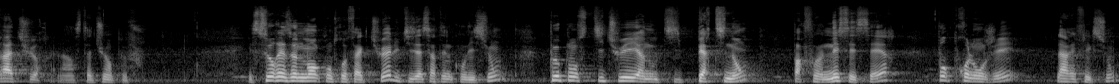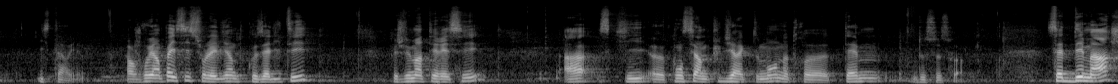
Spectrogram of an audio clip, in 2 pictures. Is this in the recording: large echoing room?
yes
